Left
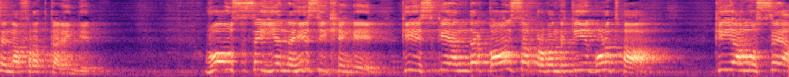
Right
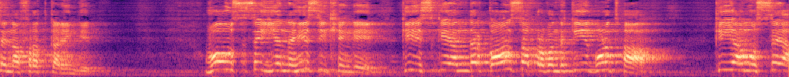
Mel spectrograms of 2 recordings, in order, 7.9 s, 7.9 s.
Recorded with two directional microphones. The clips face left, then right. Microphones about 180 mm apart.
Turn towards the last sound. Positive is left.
turn(degrees=15)  # may be behind; listen again after turning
